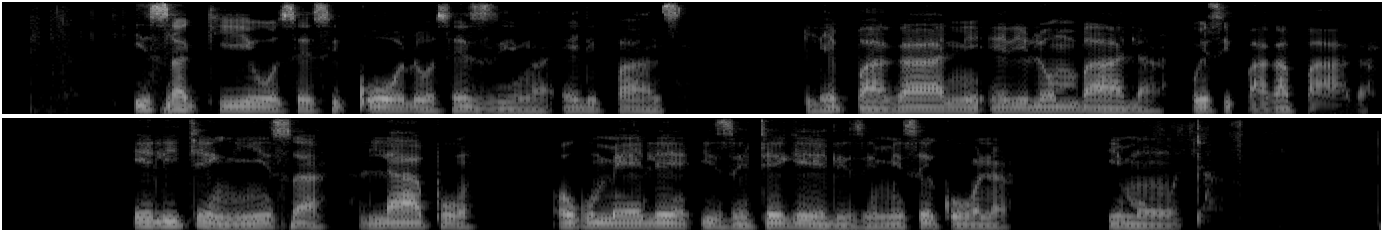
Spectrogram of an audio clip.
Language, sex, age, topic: North Ndebele, male, 25-35, education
